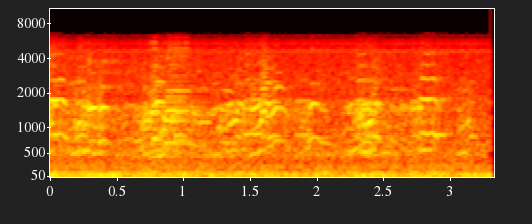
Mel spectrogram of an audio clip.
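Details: Geese flying at night from a field back to Jourdan Lake at Lake Odessa, Michigan. Many overlapping nasal honks from the flock, continuous and irregular, over a steady low rumble.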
